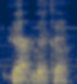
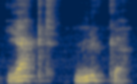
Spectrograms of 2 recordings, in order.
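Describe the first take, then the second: First: There is no T sound in the middle. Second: A clear T sound is heard in the middle. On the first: The speaker calls it wrong. "the furthest away from the way I hear it" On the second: The speaker calls it right. "It's a massive improvement"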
